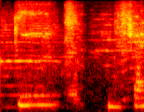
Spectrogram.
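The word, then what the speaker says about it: 一: It is pronounced as E.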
